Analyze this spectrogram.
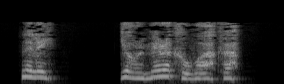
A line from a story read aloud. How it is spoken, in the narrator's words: I breathed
